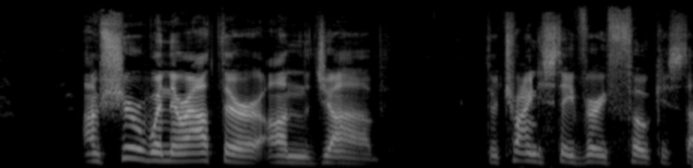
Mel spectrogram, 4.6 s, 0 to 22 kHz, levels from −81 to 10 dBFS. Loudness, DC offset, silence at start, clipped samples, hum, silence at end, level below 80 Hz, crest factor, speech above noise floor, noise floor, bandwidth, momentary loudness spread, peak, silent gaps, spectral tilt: -29 LUFS; under 0.1%; 0.55 s; under 0.1%; none; 0 s; under -90 dBFS; 22 dB; 42 dB; -74 dBFS; 19 kHz; 10 LU; -10 dBFS; none; 1.5 dB/octave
